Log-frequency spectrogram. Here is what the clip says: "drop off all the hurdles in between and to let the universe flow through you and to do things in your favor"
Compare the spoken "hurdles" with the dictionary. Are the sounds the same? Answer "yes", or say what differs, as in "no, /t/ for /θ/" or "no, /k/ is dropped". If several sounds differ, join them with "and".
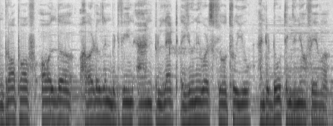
yes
